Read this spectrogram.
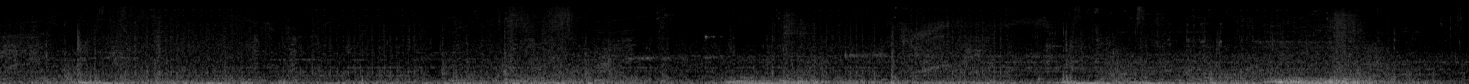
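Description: Explosions thud and rumble.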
